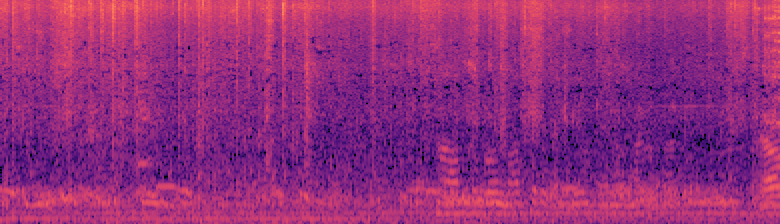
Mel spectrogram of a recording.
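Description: Breeder pigeons cooing on a rooftop in Sheikhupura, a steady murmur of soft throaty coos from several birds close by, with a constant low hum and some background voices.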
